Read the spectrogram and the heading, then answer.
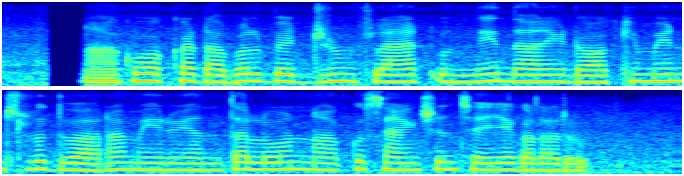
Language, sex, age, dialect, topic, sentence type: Telugu, female, 18-24, Utterandhra, banking, question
